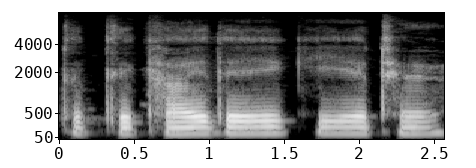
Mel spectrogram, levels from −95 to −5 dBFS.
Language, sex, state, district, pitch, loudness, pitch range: Bhojpuri, male, Uttar Pradesh, Gorakhpur, 110 Hz, -18 LUFS, 105-110 Hz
